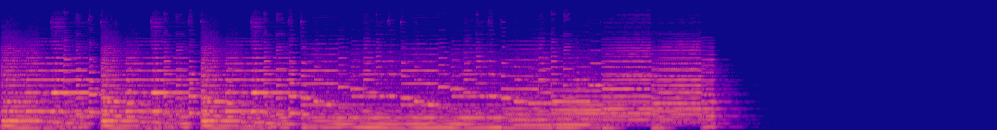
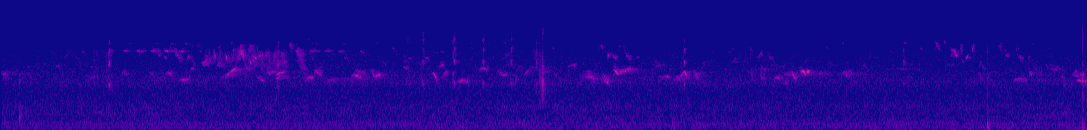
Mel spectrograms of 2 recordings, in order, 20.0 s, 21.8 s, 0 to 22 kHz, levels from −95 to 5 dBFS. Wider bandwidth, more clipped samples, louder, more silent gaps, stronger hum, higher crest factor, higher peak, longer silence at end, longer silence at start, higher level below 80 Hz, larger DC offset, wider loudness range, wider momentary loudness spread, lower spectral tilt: second, 14.5 kHz vs 16.5 kHz; neither; first, -32 LUFS vs -64 LUFS; neither; neither; second, 18 dB vs 28 dB; first, -16 dBFS vs -40 dBFS; first, 5.4 s vs 0 s; about the same, 0 s vs 0.05 s; first, -52 dBFS vs -88 dBFS; neither; about the same, 8 LU vs 6 LU; about the same, 8 LU vs 9 LU; first, -6.5 dB/octave vs -2 dB/octave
